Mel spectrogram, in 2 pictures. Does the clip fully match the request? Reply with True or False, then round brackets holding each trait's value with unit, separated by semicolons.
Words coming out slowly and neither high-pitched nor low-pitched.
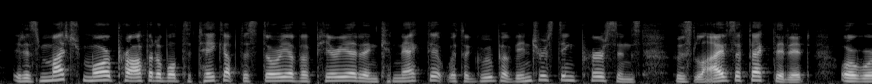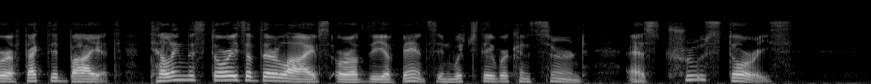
False (170 wpm; 155 Hz)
